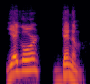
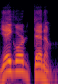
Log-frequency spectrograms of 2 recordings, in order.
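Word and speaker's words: Egor Demin: how uh Travis who speaks Russian says you pronounce eigor Demon's name it's actually jagor denim that's what he said jagor denim that's how you pronounce his name correctly he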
